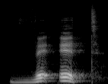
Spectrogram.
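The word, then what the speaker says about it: וְאֵת: é mudo, o tser de baixo é o som de E o tav no final, que é o som de T. Então ficaria tudo assim, ve'et, ve'et.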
